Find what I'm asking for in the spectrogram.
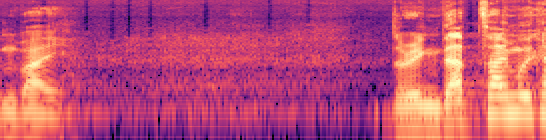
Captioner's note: audience chuckles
